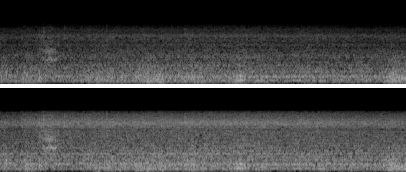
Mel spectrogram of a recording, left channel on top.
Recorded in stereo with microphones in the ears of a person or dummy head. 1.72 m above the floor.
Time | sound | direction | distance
0.0 | an insect | 40° right (ahead or behind) | ?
